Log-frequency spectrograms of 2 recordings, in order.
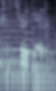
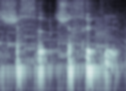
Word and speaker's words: Cthulhu: I'm fairly certain that Cthulhu isn't actually pronounced Cthulhu. Probably isn't, but I'm used to it now. It sounds off otherwise. It's like It's like Shalu or something.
